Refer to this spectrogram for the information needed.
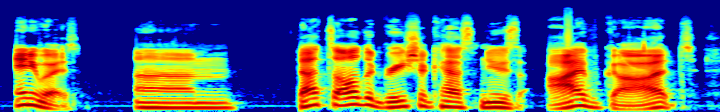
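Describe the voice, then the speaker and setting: A man's voice: mid-range voice, big pitch swings, moderate pace, bright, forceful tone, dry recording, studio quality. A man co-hosting a podcast, chatting casually and rambling with lots of fillers. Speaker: podcast co-host.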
